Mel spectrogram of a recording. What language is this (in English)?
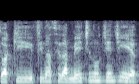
Portuguese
